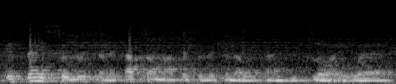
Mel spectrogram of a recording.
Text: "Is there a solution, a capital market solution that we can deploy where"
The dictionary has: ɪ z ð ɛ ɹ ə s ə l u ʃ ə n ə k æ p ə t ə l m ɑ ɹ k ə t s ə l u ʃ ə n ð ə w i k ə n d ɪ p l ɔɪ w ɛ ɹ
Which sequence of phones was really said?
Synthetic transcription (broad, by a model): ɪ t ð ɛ ə s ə l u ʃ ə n ə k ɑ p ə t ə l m ɑ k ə s ə l u ʃ ə n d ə w i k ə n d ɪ f l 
